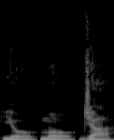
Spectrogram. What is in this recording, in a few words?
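"yomoja", concatenated syllables; Affixing experiment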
